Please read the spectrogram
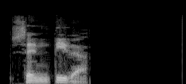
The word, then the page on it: sentido: espagnol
